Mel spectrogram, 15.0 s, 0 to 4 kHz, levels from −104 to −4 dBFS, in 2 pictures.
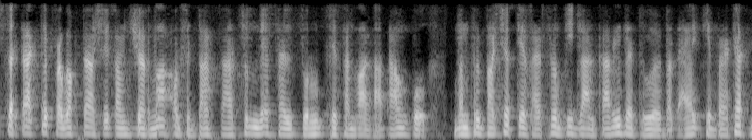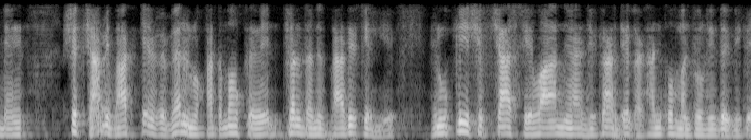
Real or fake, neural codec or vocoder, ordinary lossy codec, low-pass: fake; codec, 16 kHz in and 24 kHz out, 0.6 kbps, FireRedTTS-2 codec; none; 3.6 kHz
